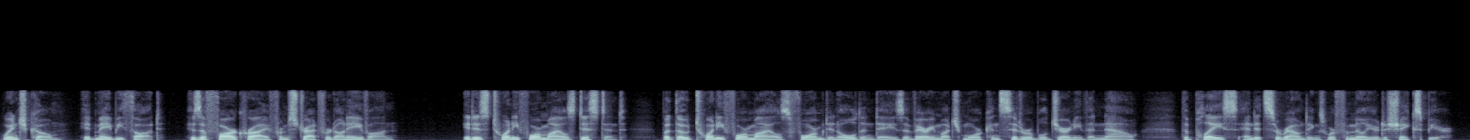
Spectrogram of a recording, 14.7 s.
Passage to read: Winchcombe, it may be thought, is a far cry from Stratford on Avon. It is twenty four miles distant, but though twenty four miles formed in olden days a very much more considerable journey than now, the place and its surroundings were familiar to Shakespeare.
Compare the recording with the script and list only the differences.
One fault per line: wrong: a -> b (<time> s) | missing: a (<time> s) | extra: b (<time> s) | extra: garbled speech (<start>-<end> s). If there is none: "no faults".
no faults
